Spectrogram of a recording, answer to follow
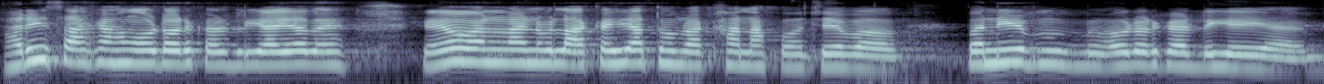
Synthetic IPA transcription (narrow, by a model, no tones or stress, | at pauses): ɦəɾisakeɦəmoɖəɾkəɾlijəja | onlaɪnbelakəɦijat̪ɔɦəmɾakʰanapɔ̃ɦũt͡ʃeba | pənioɖəɾkəɾlijəja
